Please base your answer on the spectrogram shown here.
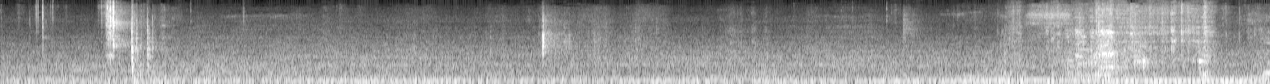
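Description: Scissors snip through greenery stems for a Thanksgiving floral arrangement, giving a few faint, sharp clicks spaced apart against quiet room noise, with soft rustling toward the end.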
